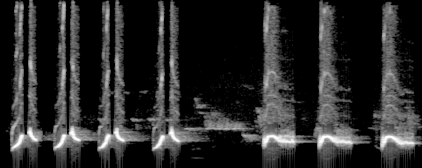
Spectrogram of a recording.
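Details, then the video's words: A song thrush (Turdus philomelos) sings a clear, upslurred two-part whistle four times, then switches to a fuller, ringing phrase repeated three times, each phrase about a second apart. "Song Thrush Bird Sound"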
